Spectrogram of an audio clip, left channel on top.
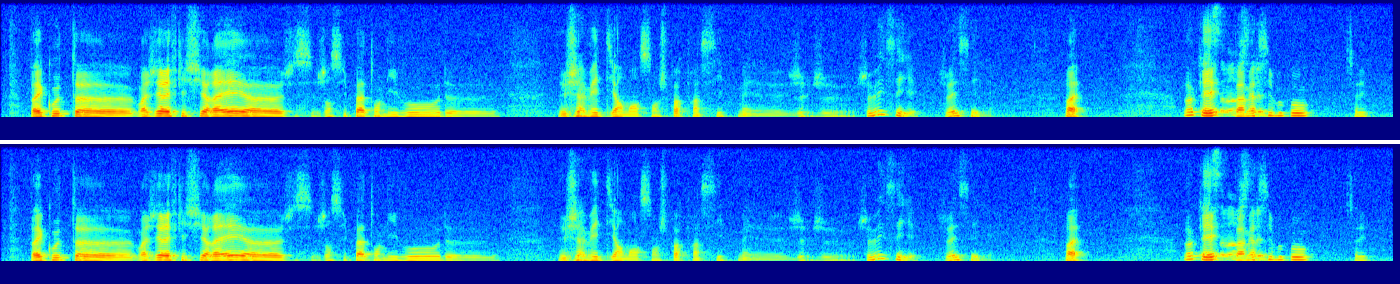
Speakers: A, on the left; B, on the right.
A: Bah écoute, euh, moi j'y réfléchirai. euh, je- j'en suis pas à ton niveau de Ne jamais dire mensonge par principe, mais je, je, je vais essayer. Je vais essayer. Ouais. Ok,
B: Allez, ça marche,
A: bah
B: salut.
A: merci beaucoup. Salut.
